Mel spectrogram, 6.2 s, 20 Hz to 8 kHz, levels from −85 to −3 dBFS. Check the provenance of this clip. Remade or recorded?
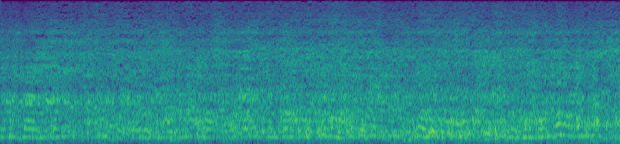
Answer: remade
